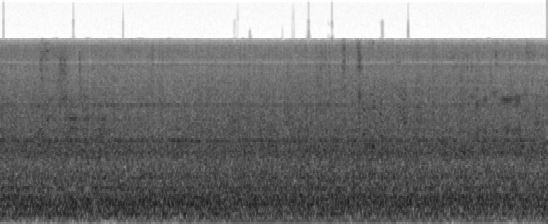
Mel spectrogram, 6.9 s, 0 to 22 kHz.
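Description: Boeing 737-700's CFM56 jet engines and its wheels rolling on the runway, heard from a cabin seat over the wing: a loud, steady rumble during the takeoff roll.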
